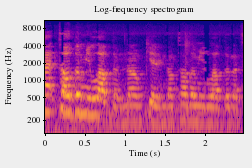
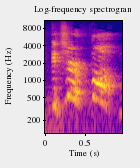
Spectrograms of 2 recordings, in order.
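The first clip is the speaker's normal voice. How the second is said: loud, high joking shout; sudden comic outburst of blame; mock accusation; 9 semitones higher, 11 dB louder, slower than usual. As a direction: yell it as a playful accusation. Joke accusation, then says kidding.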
